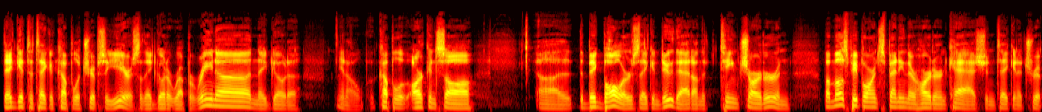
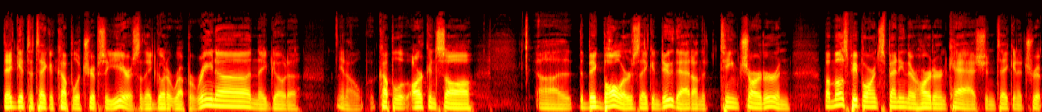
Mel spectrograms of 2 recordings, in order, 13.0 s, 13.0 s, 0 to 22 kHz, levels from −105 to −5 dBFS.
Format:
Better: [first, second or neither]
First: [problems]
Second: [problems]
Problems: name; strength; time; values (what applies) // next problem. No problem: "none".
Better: second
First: thin; somewhat; fading below 1 kHz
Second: none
